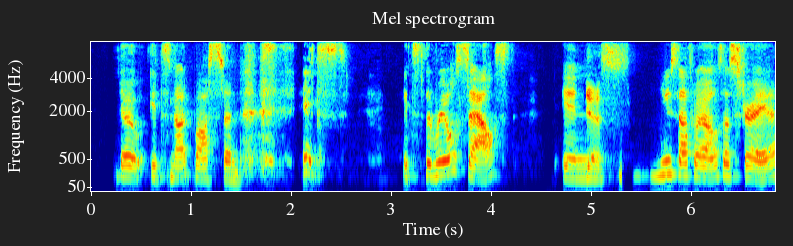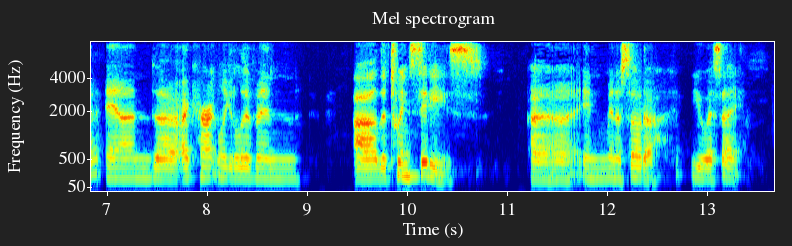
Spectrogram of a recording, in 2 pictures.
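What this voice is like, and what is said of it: Hybrid American-Australian accent. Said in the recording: “she has an amazing hybrid accent ... you've got a hybrid American-Australian accent”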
